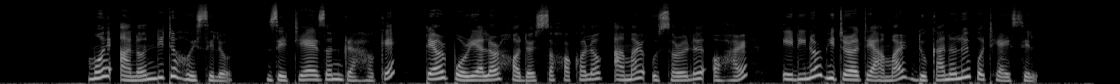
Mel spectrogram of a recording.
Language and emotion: Assamese, happy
